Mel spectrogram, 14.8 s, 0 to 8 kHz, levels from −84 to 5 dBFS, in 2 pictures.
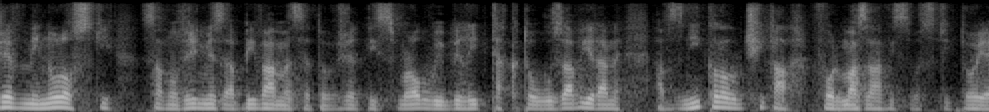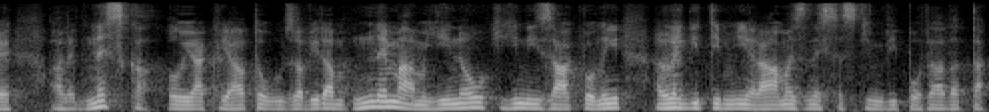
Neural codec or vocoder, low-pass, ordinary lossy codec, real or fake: codec, 16 kHz in and 24 kHz out, 0.6 kbps, FocalCodec, streaming, 2048 codes; 7.2 kHz; AAC, 32 kbps; fake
